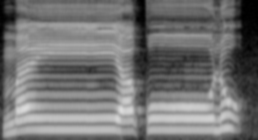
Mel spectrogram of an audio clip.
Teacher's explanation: واو مدہ ہے نا، اس کو بھی ایک الف جتنا، ادھر یہاں پہ ادغام بالغنہ بھی ایک الف جتنا اور واو مدہ کو بھی ایک الف جتنا کھینچیں گے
